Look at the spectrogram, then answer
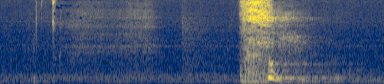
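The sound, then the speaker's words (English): A single harsh cough bursts out, loud and rough for under a second, following a stretch of near silence with a couple of faint clicks. “I'll just try and avoid the microphone when I cough.”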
